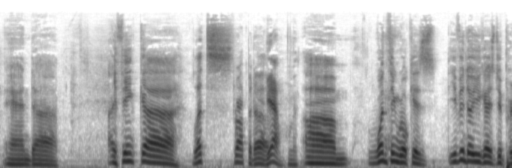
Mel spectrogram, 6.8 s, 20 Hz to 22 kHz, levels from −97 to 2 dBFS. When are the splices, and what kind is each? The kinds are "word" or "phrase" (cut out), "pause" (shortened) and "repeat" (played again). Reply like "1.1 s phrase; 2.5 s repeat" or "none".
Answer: 1.4 s word; 3.1 s word; 5.4 s word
